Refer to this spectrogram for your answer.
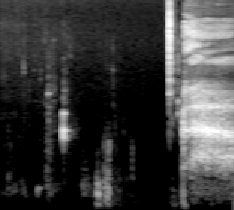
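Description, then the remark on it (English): Someone sips hot tea: a few soft mouth clicks and smacks, then a loud, airy slurp that draws in steadily for about half a second. “Getting a little sip of some tea here.”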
